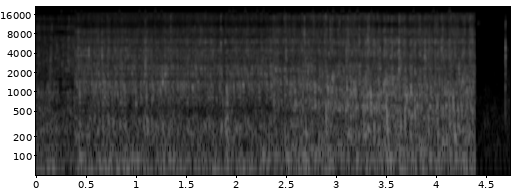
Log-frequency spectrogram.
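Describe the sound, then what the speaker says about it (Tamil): Water pours steadily into a newly built concrete pond tank being tested for leaks, a continuous loud rushing splash that cuts off abruptly near the end, followed by a brief knock. "அதனால் தண்ணி ஊற்றி டெஸ்ட் பண்ணுறோம் எங்கேயாச்சும் லீக் ஆகுதான்னு."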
